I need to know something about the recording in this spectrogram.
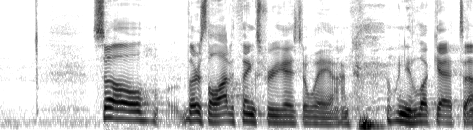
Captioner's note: laughs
